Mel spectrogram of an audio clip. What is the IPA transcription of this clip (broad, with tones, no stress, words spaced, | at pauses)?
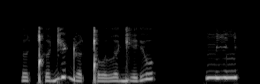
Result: ə˩ǃʰə˩ɡʲe˥ ɖœ˩ ǃo˩ lə˩ɡʲe˩ɾʲo˥ | ni˥l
